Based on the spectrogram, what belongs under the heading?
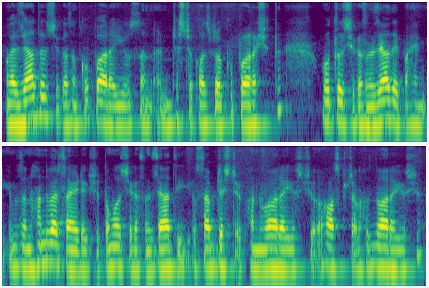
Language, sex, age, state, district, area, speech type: Kashmiri, male, 18-30, Jammu and Kashmir, Kupwara, rural, spontaneous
